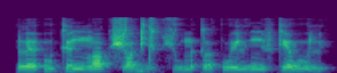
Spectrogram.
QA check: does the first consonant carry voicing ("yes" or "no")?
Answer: yes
